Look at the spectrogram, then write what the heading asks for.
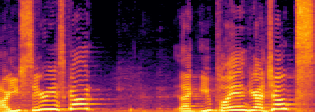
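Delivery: stunned, disbelieving outburst. Retelling opening a gift with a live fish inside: retelling own shock. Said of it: "the first part of me is shocked".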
